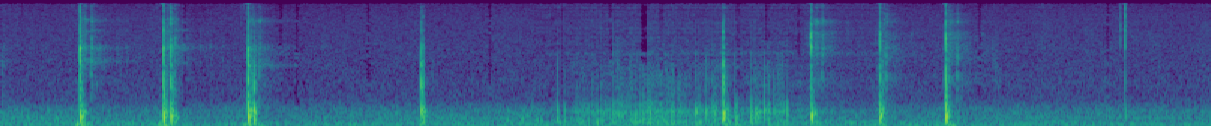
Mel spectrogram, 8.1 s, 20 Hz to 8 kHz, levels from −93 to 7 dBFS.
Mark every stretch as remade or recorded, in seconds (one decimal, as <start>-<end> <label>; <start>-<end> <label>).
0.0-3.6 recorded; 3.6-5.9 remade; 5.9-8.1 recorded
